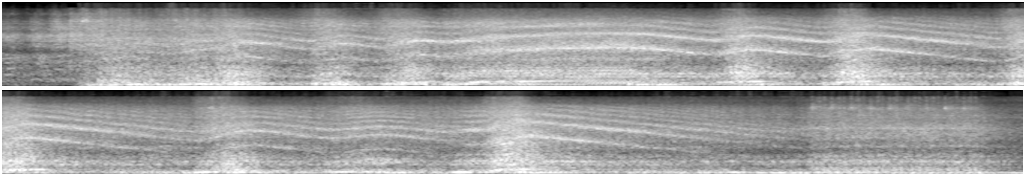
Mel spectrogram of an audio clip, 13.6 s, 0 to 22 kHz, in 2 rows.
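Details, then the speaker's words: 1975 Jeep CJ-5 with a supercharged Chevy 383 short-block (Weiand 671 blower), after fixing a fuel hose leak: the V8 revs cleanly with a rising and falling blower whistle and settles to a steady idle. Running healthy. "okay that's way better than expected yeah fixed the blown 383 runs mint"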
